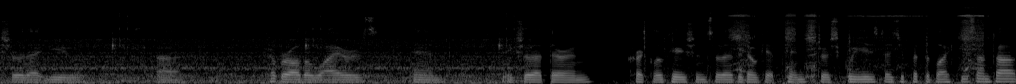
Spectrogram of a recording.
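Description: Loud background noise sits behind a voice with a dry sound and no echo. The pace is moderate. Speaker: DIY hobbyist. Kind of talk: DIY repair tutorial. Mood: tired, slightly self-deprecating. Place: garage. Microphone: phone near.

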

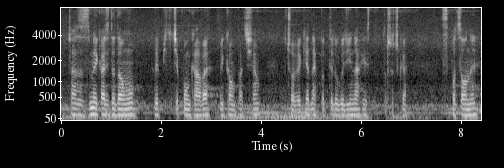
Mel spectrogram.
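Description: There are long, frequent pauses as a man talks at a fairly slow pace. The sound is dry with no echo, over loud background noise. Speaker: wildlife photographer vlogger. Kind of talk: casual vlog chat.

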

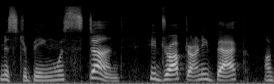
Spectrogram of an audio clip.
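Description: A passage is being read aloud in a natural voice.

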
